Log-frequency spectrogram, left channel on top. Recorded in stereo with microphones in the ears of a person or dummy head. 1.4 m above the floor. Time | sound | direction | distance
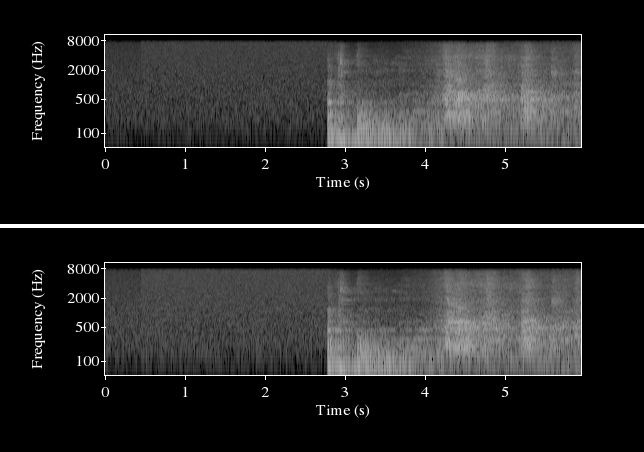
2.8 | footsteps | 10° left (ahead or behind) | 1.8 m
